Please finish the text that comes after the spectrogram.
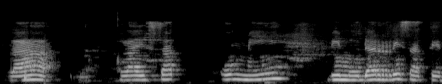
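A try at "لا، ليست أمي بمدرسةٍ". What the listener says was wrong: Masya Allah,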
